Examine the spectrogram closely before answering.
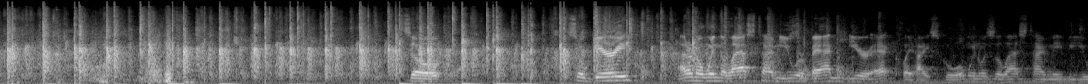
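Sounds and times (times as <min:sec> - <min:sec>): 
audience applause: 0:00.0 - 0:08.5
speech: 0:04.1 - 0:04.6, 0:05.8 - 0:10.8.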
